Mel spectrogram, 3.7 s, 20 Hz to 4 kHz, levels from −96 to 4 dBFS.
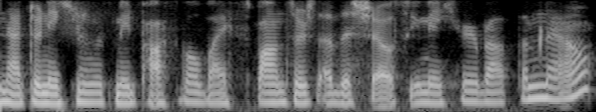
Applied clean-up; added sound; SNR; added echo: neural mask model Resemble Enhance denoiser.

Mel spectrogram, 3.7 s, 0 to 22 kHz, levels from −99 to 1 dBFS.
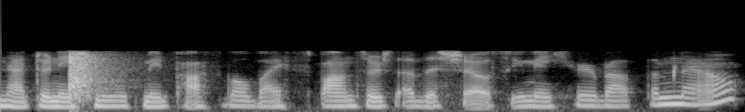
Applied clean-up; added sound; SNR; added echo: none; Clapping; 6 dB; none.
